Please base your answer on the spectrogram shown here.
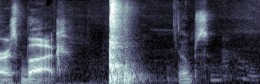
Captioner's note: clatter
